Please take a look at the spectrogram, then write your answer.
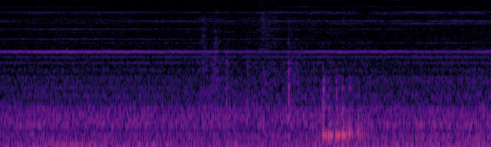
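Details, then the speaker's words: Graphics card in a PC at the AC Valhalla menu: thin steady high-pitched coil whine over soft fan hum, coming from both the GPU and the power supply. "Já da para notar consideravelmente o Coil Whine Vem da GPU e da Fonte"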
